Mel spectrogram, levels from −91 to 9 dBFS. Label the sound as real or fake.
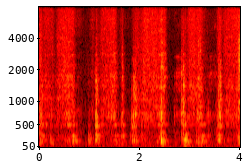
real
